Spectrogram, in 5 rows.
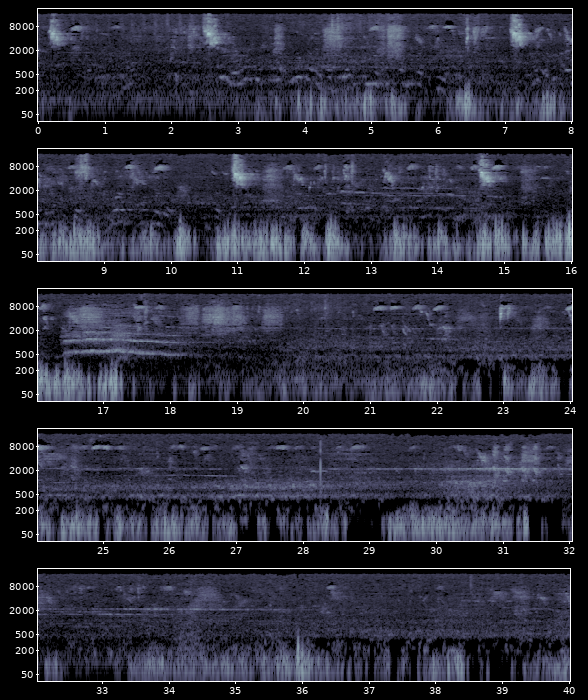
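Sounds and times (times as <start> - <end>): flock of birds chirping: 0.0 - 40.0
gusts of low rumble: 23.0 - 31.4.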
